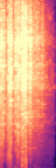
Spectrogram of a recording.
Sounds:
home sounds, coin (dropping)

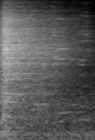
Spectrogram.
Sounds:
glass, shatter

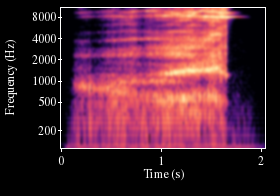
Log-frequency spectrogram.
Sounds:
silverware, domestic sounds

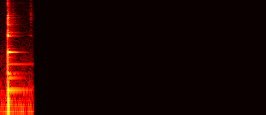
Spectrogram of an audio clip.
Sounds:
human voice, screaming

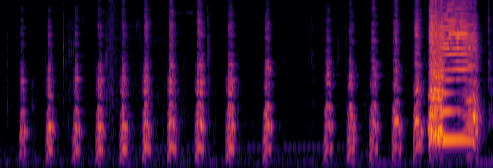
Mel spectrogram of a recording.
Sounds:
livestock, fowl, animal, chicken

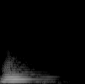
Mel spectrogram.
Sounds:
musical instrument, music, brass instrument

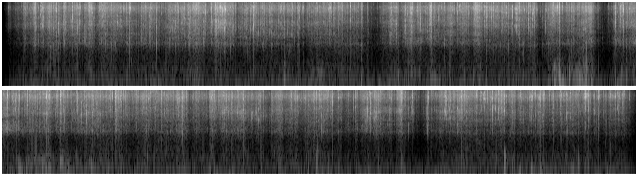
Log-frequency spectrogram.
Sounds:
crumpling

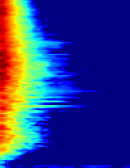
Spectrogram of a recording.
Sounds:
clapping, hands

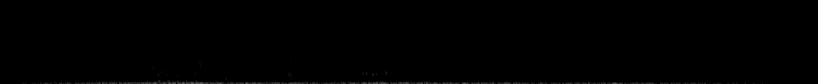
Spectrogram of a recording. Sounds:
wild animals, animal, bird

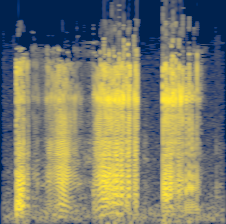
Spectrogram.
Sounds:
fart

